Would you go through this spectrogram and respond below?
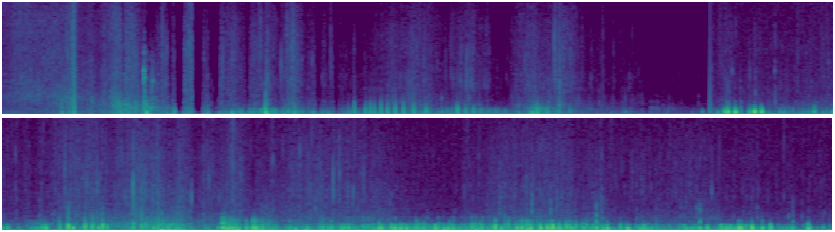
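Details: Stomach growling (borborygmi) from digestion rather than hunger: low bubbling gurgles and rumbles from the belly, rising and falling over several seconds.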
